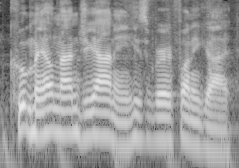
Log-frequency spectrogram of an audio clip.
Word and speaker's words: Kumail Nanjiani: sequel given how do you say his name kumail nanjiani kumail nanjiani he's a very funny guy yeah i really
